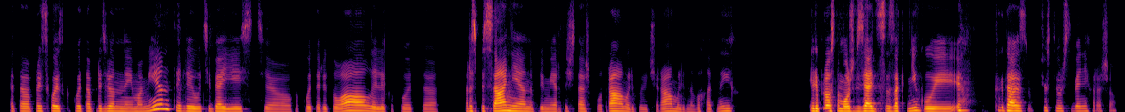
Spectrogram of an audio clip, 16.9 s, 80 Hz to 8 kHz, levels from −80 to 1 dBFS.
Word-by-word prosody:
Это 170 -1 -5
происходит 175 0 -1
в - - -40
какой-то 170 -1 -6
определённый 165 -1 -4
момент 235 - 0
или 170 -3 0
у 160 0 0
тебя 160 +1 -4
есть, 155 0 -4
э, 145 -2 -10
какой-то 155 +1 -11
ритуал, 180 +5 +1
или 155 0 -3
какое-то 150 0 -15 0.4
расписание. 175 +1 +4
Например, 150 -1 -9
ты 155 - -17
читаешь 155 0 -9
по 140 - -18
утрам 170 +2 +1
или 145 - -11
по 145 0 -20
вечерам, 155 +4 -7
или 145 - -12
на 140 -1 -19
выходных. 155 +4 -10 1.1
Или 180 0 +6
просто 190 -1 +4
можешь 170 -1 +5
взяться 175 +1 +4
за 175 +2 +3
книгу, 180 -3 0
и 160 +5 0 0.5
когда 200 -3 +5
з 185 - -12 0.2
чувствуешь 185 -3 -8
себя 175 0 -7
нехорошо. 180 +2 -14
165 Hz, 140 wpm, -20 LUFS, 155-180 Hz, 1.1 s, Или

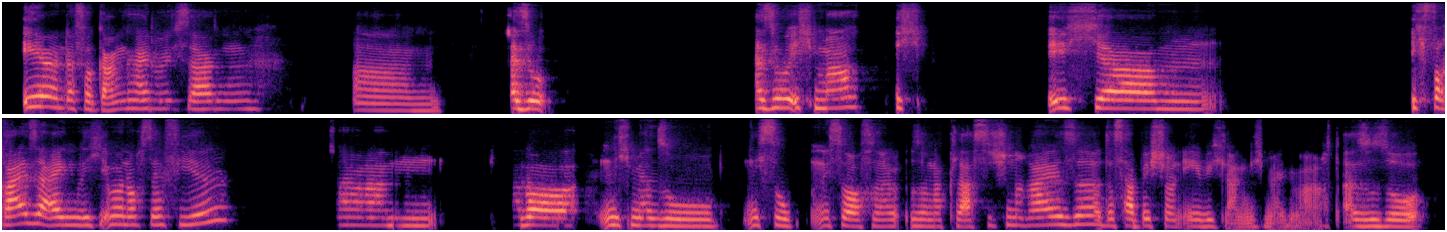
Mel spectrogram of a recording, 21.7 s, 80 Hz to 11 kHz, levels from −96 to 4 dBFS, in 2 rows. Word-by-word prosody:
eher 295 0 +6
in 275 - -4
der 245 -1 -2
Vergangenheit, 230 +2 -1
würde 235 +1 -13
ich 235 - -16
sagen. 230 0 -3 0.7
Ähm, 190 -2 -7 0.5
also 235 -1 +6 1.5
Also 255 +1 +4
ich 255 - +4
mag 260 +3 0 0.2
ich 440 -3 -6 0.9
ich, 265 - +1
ähm 235 -3 +4 1.5
ich - - -1
verreise 265 +1 +5
eigentlich 225 0 +2
immer 245 0 0
noch 235 0 -1
sehr 235 0 -4
viel. 265 +10 -4 0.8
Ähm, 220 -2 -6 0.6
aber 220 -1 +5 0.2
nicht 225 0 -1
mehr 215 -1 -2
so 195 -2 0 0.2
nicht 220 0 -6
so 205 -3 -2
nicht 205 0 -10
so 205 - +3
auf 195 0 0
'ne 190 0 -7
so 195 -1 -4
'ner 190 - -7
klassischen 220 +4 -4
Reise, 230 +3 0
das 200 0 -7
habe 200 0 +3
ich 205 - -4
schon 190 -2 -7
ewig 190 -1 -6
lang 90 0 -10
nicht 95 0 -12
mehr - - -12
gemacht. - - -14
Also 195 0 -1
so 190 -1 -1
225 Hz, 135 wpm, -23 LUFS, 200-240 Hz, 1.5 s, eher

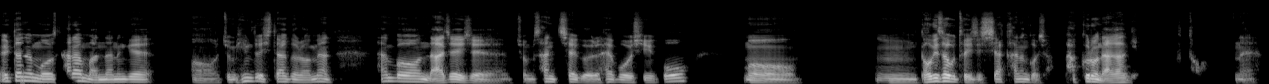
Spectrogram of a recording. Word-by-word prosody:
일단은 165 +2 +1
뭐 125 -2 +2
"사람 160 -2 +2
만나는 115 +1 +1
게 120 -1 +1 0.4
어 85 -2 -11
좀 115 0 -6
힘드시다." 150 -2 -1
그러면 115 +1 -2 0.4
한번 140 -4 +1
낮에 120 -2 +5
이제 75 -8 -1 0.2
좀 85 - -9
산책을 115 -9 -1
해 120 - -1
보시고 110 +8 -1 0.5
뭐 80 -8 0 0.8
음 85 -4 -5
거기서부터 135 0 +5
이제 75 -3 -3
시작하는 125 +8 -1
거죠, - - -6
밖으로 - - +2
나가기부터. - - +2 1.0
네. - - -10
115 Hz, 270 characters per minute, -23 LUFS, 90-135 Hz, 1.0 s, 낮에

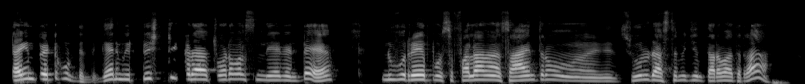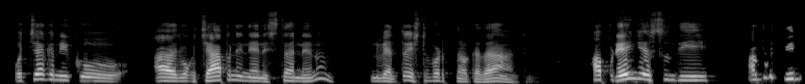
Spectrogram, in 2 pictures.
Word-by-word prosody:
Time 220 +7 +6
పెట్టుకుంటుంది. 230 - -1
గానీ 235 +3 +1
మీరు 230 - -5
ట్విస్టిక్కడ 270 -2 -3 0.2
చూడవలసిందేంటంటే. 215 -3 -2 0.7
"నువ్వు 225 +1 -3
రేపు 215 -2 +5
స - - -8
ఫలానా 210 +2 +4 0.2
సాయంత్రం 210 +4 +2 0.7
సూర్యుడు 205 +3 0
అస్తమించిన 195 +2 -7
తరువాత 175 0 +1
రా! - - +3 0.7
ఒచ్చాక 240 +7 +1
నీకు 185 -2 -2 0.7
ఆహ్, 165 -1 +6
ఒక 145 - -12
చేపని 195 +3 +4
నేనిస్తాను 155 +2 -3
నేను. 195 - -5 0.5
నువ్వెంతో 150 +1 -4
ఇష్టపడుతున్నావు 165 -6 -8
కదా!" 130 +3 0 0.2
అంటుంది. 105 +1 -25 0.6
అప్పుడేం 215 +3 +7
జేస్తుంది? 210 -3 +1 0.6
అప్పుడు 310 +10 -4
తి 250 - +4
200 Hz, 110 wpm, -24 LUFS, 170-225 Hz, 0.7 s, అప్పుడేం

